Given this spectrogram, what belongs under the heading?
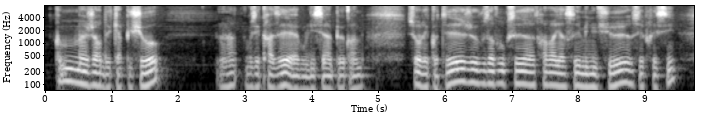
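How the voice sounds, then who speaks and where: In a dark, mellow tone, a man with a very deep, low pitch speaks at a fairly slow pace with fairly even intonation. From Belgium, foreign family background. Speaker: craftsman / DIY youtuber. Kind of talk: tutorial. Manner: casual, hesitant with many fillers.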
